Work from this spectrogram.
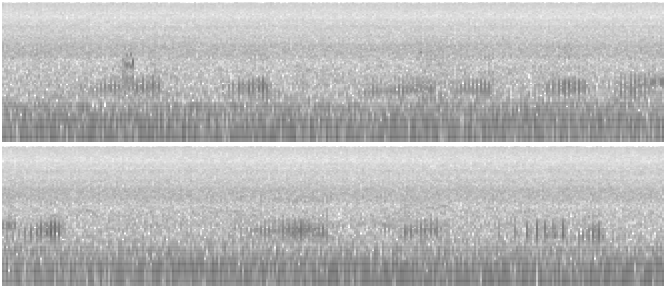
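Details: Frogs in a pond in March croak in short, low, throaty bursts, some rattling, at irregular intervals over a deep rumble.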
